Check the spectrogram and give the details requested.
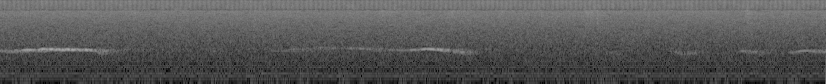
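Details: A male tawny owl gives a short hoot, a pause, then a long quavering hoot, with a female calling in the background, over a steady low rumble of background noise.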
